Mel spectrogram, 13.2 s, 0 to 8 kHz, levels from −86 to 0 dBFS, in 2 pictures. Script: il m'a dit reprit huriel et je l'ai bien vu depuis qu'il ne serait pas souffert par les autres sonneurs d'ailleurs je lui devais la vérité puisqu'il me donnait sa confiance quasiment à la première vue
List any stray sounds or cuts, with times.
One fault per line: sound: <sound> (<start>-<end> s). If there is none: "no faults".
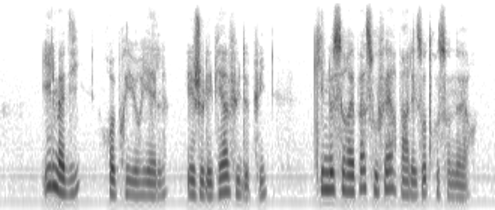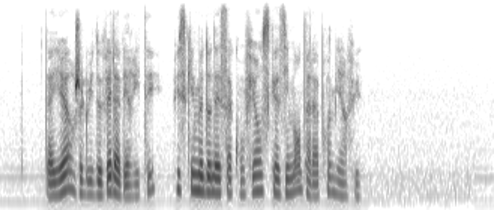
no faults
